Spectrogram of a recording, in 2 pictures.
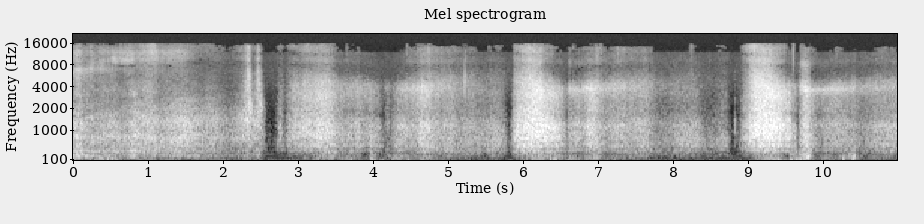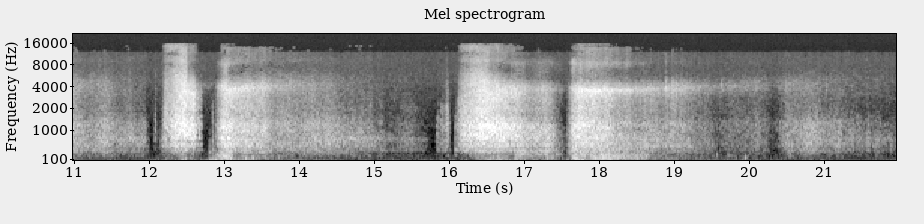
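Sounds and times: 
ear massage rubbing and brushing strokes: 0.0 - 21.9.

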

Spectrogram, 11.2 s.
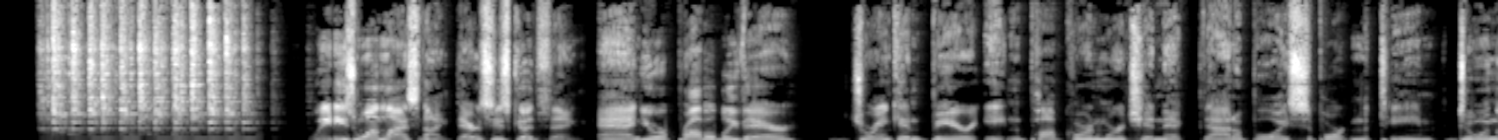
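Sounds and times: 
bell ringing: 0.3 - 2.2
speech: 2.3 - 11.2.

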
